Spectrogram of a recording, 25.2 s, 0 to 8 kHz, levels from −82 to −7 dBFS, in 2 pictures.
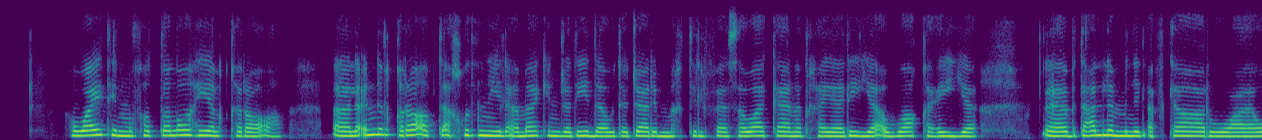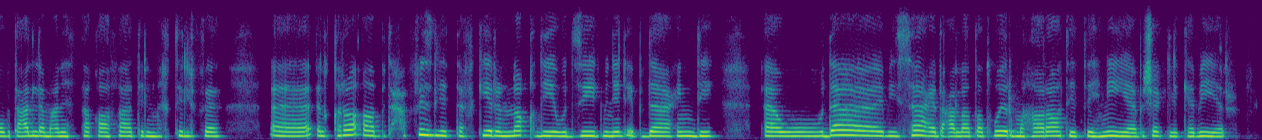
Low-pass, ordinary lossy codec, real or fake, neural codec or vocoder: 7.2 kHz; Opus, 32 kbps; real; none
